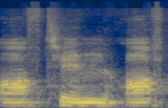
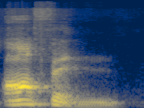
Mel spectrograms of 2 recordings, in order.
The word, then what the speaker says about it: often: It's like idiots that pronounce the word often. It's often. The T's silent.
